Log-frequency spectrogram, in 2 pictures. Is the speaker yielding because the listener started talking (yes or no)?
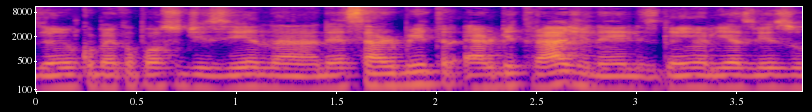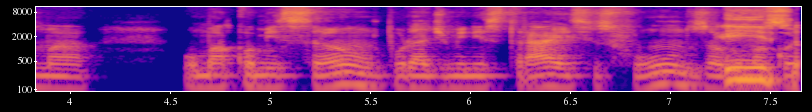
yes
